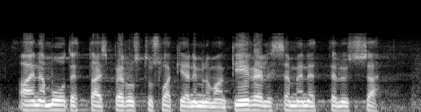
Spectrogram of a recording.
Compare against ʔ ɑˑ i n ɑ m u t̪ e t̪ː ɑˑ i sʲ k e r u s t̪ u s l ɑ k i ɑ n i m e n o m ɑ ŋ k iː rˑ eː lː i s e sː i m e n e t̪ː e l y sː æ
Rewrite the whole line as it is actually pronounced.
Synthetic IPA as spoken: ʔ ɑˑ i n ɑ m uː t̪ e t̪ː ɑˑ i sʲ p e r u s t̪ u s l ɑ k i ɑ n i m e n o m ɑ ŋ k iː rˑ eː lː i s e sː æ m e n e t̪ː e l y sː æ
